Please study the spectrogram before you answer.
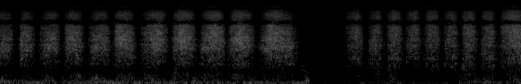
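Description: A stiff-bristle crevice brush is rubbed back and forth along the joints of solid oak floorboards, brushing dirt and dust from between the planks. The result is a steady rhythm of bright, hissy, scratchy strokes, about three or four per second, with a brief pause around the three-second mark before the strokes resume.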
